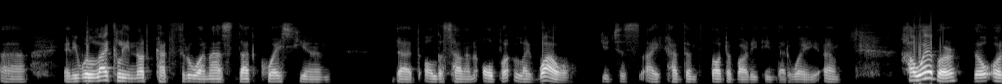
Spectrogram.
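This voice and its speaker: With a non-native accent, a man speaks at medium pitch using ordinary pitch variation. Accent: foreign. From abroad, non-native English speaker. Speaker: learning and development director. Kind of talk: interview conversation. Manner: fast.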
